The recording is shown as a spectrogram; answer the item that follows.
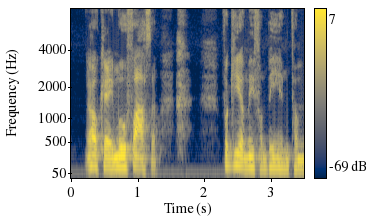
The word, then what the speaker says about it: Mufasa: But now and when that that that that that animation uh Mufasa I said it right then. Mufasa. Okay. Mufasa. Forgive me for being from Mississippi and y'all from the northern. I know you Mufasa.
